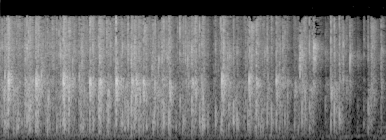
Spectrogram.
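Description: A crowd applauds steadily in tribute to the late Don Juan Zamora of Cerro de Oro, with dense overlapping claps at a fairly even level, easing slightly toward the end.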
